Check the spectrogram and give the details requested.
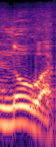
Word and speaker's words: Noah: Não, é Noah, que é a pronúncia correta, não é isso?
